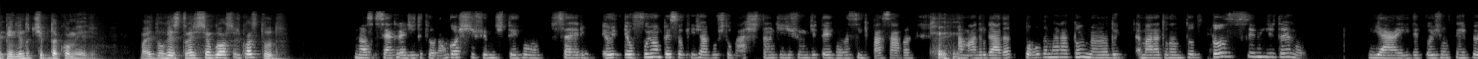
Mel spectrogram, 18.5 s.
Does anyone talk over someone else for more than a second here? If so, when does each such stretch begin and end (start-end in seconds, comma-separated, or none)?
none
